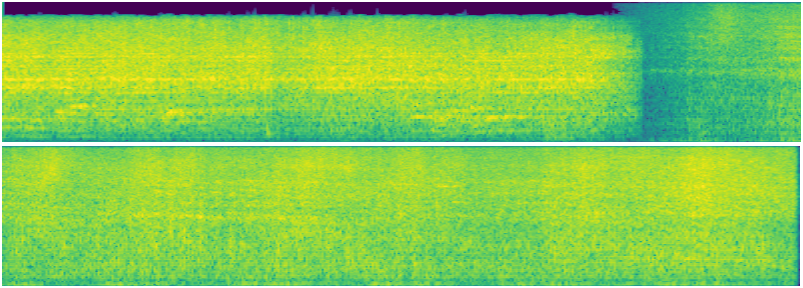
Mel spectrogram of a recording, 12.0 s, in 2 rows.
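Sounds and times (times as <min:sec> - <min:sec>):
train rumbling and clattering: 0:04.8 - 0:11.9.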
